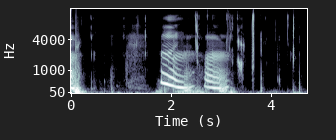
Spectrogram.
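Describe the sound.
Cream cake being chewed, with soft, wet, irregular clicks and smacks of the mouth. In the middle, a voice hums two drawn-out, contented murmurs between the bites.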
